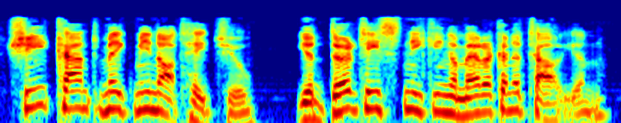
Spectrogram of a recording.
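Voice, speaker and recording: A man voicing a tearful, scolding young Scottish nurse, shrill and sobbing in an audiobook. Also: very animated, moderate pace, sharp tone, dry recording, muffled recording, heavily acted. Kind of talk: audiobook character voice.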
